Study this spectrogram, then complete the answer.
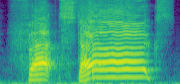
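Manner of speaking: hyped-up flex with a yell; money brag. Acted. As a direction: holler it like a rapper flexing cash. Bragging about a fat wallet.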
